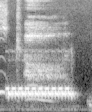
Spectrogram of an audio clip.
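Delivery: sharp surprised gasp; a quick breathless gasp of excitement. Acted. Reader gasps in story.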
